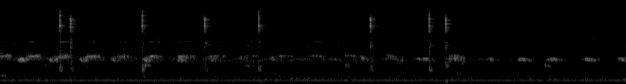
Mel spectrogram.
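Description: Mouse clicks in music sequencer software, a scattering of short, sharp, quiet ticks at irregular intervals over a faint steady hum, with no voices.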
